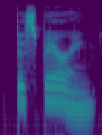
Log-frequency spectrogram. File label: "despairing", English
